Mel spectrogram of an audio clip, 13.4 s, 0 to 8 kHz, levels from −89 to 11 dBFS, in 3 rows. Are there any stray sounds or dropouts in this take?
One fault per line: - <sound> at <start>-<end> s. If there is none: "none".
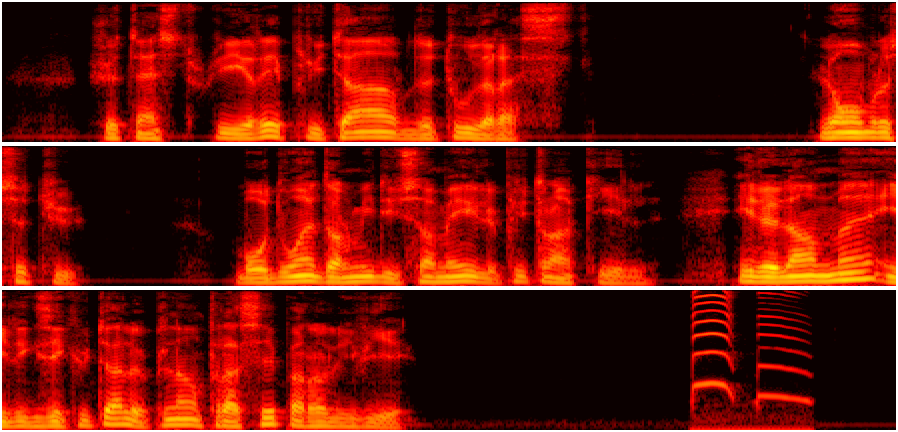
- squeak at 12.4-13.0 s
